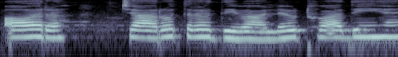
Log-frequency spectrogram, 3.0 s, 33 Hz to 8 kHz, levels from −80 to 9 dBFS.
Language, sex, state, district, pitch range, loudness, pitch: Hindi, female, Uttar Pradesh, Hamirpur, 215-230 Hz, -15 LUFS, 225 Hz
